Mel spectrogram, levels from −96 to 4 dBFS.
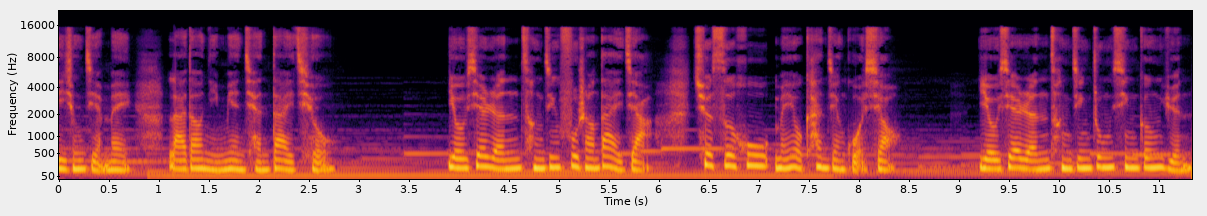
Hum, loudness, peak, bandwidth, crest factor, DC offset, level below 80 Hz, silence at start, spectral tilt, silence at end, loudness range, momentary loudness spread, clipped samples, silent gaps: none; -16 LUFS; 0 dBFS; 15.5 kHz; 14 dB; under 0.1%; -34 dBFS; 0 s; -6 dB/octave; 0 s; 2 LU; 18 LU; under 0.1%; none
